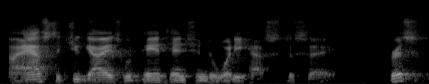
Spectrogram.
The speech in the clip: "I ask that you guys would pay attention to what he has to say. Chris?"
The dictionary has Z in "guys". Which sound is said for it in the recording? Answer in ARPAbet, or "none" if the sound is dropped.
Z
